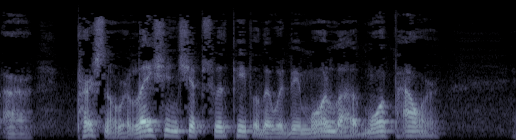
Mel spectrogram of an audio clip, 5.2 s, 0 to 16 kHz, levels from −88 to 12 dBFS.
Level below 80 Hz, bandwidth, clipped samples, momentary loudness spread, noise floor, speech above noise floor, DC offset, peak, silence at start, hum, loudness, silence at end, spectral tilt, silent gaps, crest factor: -66 dBFS; 11.5 kHz; under 0.1%; 16 LU; -62 dBFS; 33 dB; under 0.1%; -10 dBFS; 0 s; none; -30 LUFS; 0.75 s; -5.5 dB/octave; none; 20 dB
